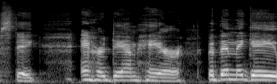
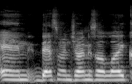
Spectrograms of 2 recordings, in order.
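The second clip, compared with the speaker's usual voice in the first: plain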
